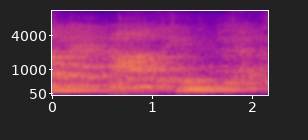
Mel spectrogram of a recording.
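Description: A children's choir singing together in long held notes, heard from the audience seats of a large hall.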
